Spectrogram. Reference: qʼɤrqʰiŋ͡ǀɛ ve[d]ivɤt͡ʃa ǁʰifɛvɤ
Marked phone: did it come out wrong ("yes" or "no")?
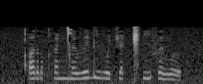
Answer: no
